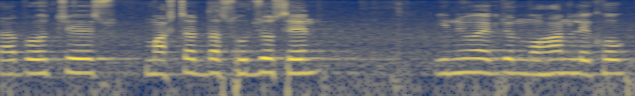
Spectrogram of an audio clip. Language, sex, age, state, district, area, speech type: Bengali, male, 18-30, West Bengal, Purba Bardhaman, urban, spontaneous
